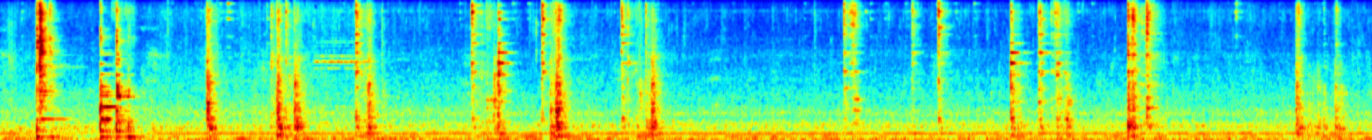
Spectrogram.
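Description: Spoon clinks and scrapes against a metal cooking pot as prawns go into a banana-stem ghonto and get stirred, coming in irregular bursts over a quiet low hum, with no talking.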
